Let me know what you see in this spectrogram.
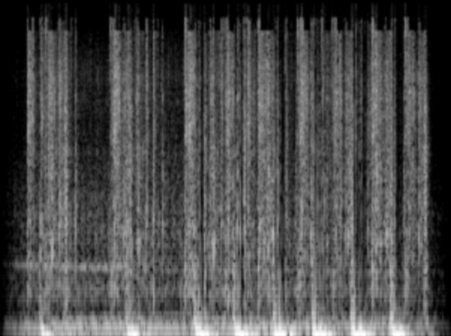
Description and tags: This is a sound described in the "Dr. Discord" scene of "The Phantom Tollbooth" by Norton Juster: "square wheeled steamroller ride over a street full of hard-boiled eggs". I needed it for a play so I created this sound.
Sounds I used to create it:
discord, doctor, dr, phantom, square, steamroller, tollbooth, wheeled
